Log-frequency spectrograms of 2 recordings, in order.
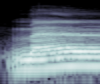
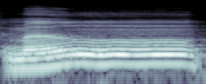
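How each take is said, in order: First: The word is said on a lower pitch. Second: The word is said on a high pitch. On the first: The speaker calls it right. "tapi man dassaha" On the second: The speaker calls it wrong. "tidak mesti harus ting nada tinggi. Tidak man"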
